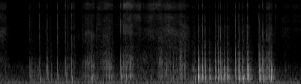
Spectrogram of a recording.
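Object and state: Hardcover book.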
